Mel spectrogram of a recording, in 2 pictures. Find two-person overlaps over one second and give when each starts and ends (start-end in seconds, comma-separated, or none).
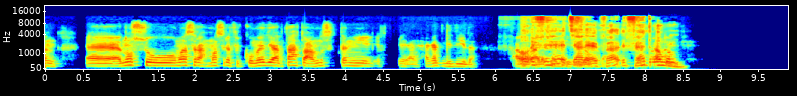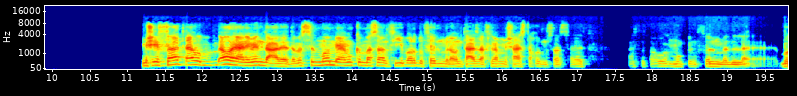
6.3-8.5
